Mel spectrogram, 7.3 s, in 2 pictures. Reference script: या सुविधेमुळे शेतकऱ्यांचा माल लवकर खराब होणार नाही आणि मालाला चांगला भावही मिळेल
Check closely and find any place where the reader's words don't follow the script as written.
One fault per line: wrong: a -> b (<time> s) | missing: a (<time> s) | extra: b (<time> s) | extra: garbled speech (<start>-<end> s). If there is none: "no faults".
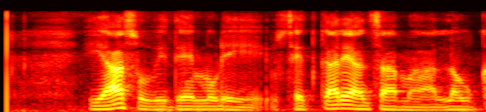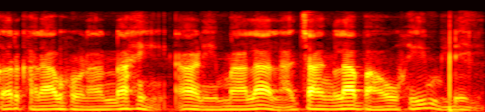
no faults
